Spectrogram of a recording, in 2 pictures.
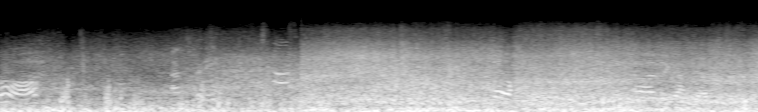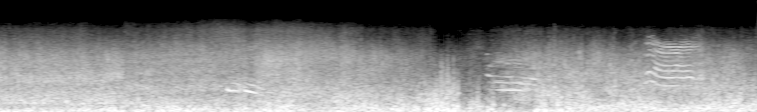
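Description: Small waves breaking and washing in over a shallow sandy beach, with wind rumbling on the microphone. The surf noise gets louder about three seconds in.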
